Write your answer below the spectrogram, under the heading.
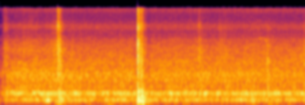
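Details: Honey bees hum in a steady, even drone during a summer nectar flow, with two sharp knocks briefly breaking through.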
